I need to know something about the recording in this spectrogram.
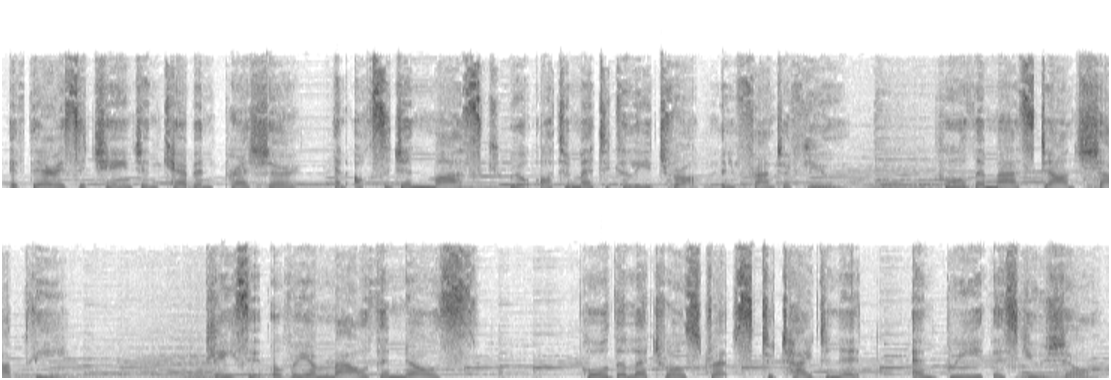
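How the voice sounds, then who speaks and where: Loud music plays behind a woman's fairly high voice. She reads scripted safety instructions as the narrator of an airline video. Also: lively intonation, normal speed.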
